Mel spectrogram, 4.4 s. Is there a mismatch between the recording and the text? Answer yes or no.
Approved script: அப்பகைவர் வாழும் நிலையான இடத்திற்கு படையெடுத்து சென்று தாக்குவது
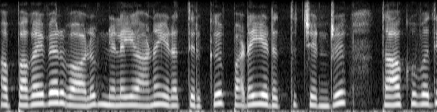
no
